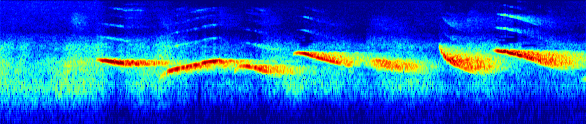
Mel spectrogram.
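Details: Green-winged saltator singing a clear, rich whistled phrase. Slurred notes slide downward and upward in quick succession, in two connected bursts.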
